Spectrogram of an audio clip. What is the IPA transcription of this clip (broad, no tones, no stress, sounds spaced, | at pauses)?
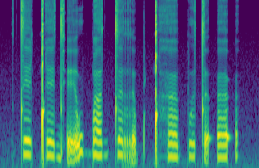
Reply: t e ǃ e d ʔ ḛ w ɓ ɐ d t ə r ə̰ p ǃʰ œ p ɯ t ə̰ ʔ œ ʔ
